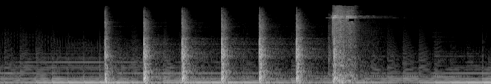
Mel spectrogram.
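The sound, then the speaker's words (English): A hammer strikes a metal padlock about seven times in a quick, steady rhythm, each blow sharp, in hilly woods until the padlock falls aside. The last hit rings out metallically over a low, constant background hum. “The padlock fell to the side as the hammer strike echoes receded deep into the hilly woods.”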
